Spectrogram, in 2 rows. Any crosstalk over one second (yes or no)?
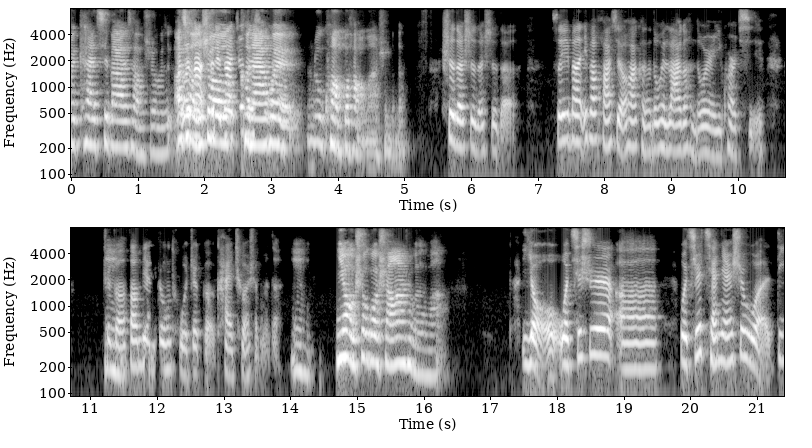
yes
